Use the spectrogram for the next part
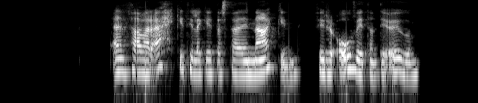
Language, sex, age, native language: Icelandic, female, 30-39, Icelandic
